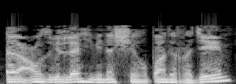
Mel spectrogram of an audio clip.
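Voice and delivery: chanted Quranic recitation; recited ta'awudz. Shown as a demonstration. Teacher intoning the opening before the lesson, chanted.

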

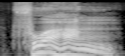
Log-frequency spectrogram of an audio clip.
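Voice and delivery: high, loud long "Vorhang" dropping away; falling scream. A narrator's reading. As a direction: scream the word as he falls. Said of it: "schrie er".

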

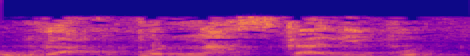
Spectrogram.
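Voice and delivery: ordinary talk

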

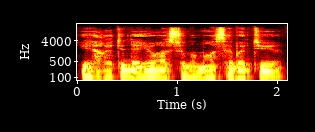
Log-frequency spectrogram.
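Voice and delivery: ordinary delivery

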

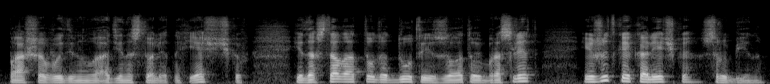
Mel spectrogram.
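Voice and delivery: ordinary delivery, nothing marked

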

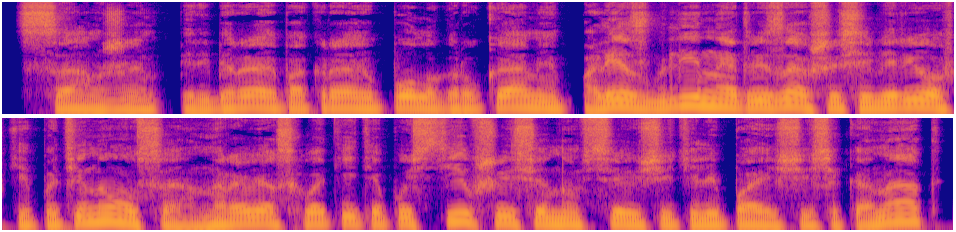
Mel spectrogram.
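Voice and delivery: ordinary delivery

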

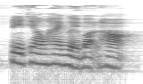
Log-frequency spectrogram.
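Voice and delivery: plain reading voice

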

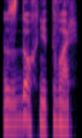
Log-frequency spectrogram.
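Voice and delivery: plain reading voice

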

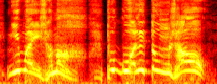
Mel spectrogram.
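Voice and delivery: very high, furious yelled challenge; angry roar. Acted. Hero demanding that the hidden killer come and fight, furious roar. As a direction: roar the question out in anger. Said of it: "胡铁花怒吼道".

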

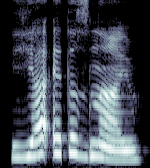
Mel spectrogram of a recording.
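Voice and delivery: ordinary delivery, nothing marked

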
